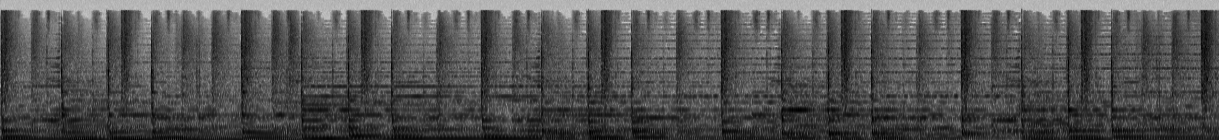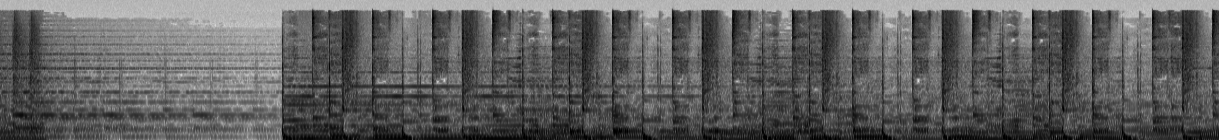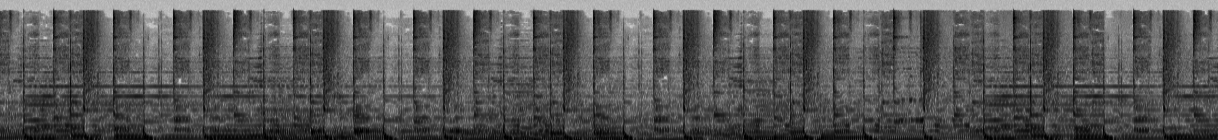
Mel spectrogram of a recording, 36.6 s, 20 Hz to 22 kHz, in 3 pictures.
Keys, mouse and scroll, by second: 1.0 click, 1.1 click, 2.1-3.0 typing, 5.1-5.6 middle drag, 5.6 scroll, 5.9 middle click, 6.5-7.7 drag, 8.0-10.4 drag, 11.2-12.7 drag, 15.9 click, 18.0-21.0 typing, 18.9 Tab, 20.2 Tab, 21.4 Return, 24.6-26.6 drag, 30.1 middle click, 30.9-34.8 drag.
